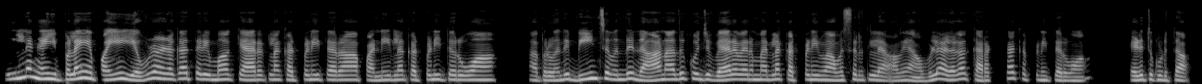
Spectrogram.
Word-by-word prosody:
இல்லைங்க, 310 Hz, -1 st, +4 dB
இப்போலாம் 240 Hz, +6 st, +4 dB
என் 270 Hz, -, 0 dB
பையன் 250 Hz, +5 st, +4 dB
எவ்வளோ 235 Hz, +10 st, 0 dB
அழகா 255 Hz, +1 st, +2 dB
தெரியுமா, 230 Hz, -2 st, +1 dB, 0.2 s
கேரட்லாம் 215 Hz, +1 st, +1 dB
கட் 200 Hz, -2 st, -3 dB
பண்ணி 225 Hz, +1 st, -1 dB
தரான். 215 Hz, 0 st, +1 dB
பன்னீர்லாம் 210 Hz, +3 st, -2 dB
கட் 210 Hz, -3 st, -3 dB
பண்ணி 225 Hz, +1 st, 0 dB
தருவான். 210 Hz, -1 st, +1 dB, 0.4 s
அப்புறம் 190 Hz, 0 st, -2 dB
வந்து 230 Hz, +5 st, 0 dB
பீன்ஸை 275 Hz, +3 st, +3 dB
வந்து 225 Hz, +4 st, +1 dB
நானாவது 230 Hz, +7 st, +2 dB
கொஞ்சம் 230 Hz, -5 st, -1 dB
வேற, 210 Hz, +3 st, +4 dB
வேற 230 Hz, -1 st, 0 dB
மாரிலாம் 220 Hz, +1 st, -2 dB
கட் 200 Hz, -3 st, -2 dB
பண்ணிருவேன் 215 Hz, -3 st, 0 dB
அவசரத்தில. 205 Hz, +1 st, -3 dB
அவன் 185 Hz, +1 st, -3 dB
அவ்வள 185 Hz, +9 st, -2 dB
அழகா 210 Hz, +4 st, 0 dB
கரெக்ட்டா 190 Hz, +9 st, -4 dB
கட் 230 Hz, -1 st, -10 dB
பண்ணி 200 Hz, -1 st, -3 dB
தருவான், 180 Hz, +1 st, -3 dB, 0.5 s
எடுத்துக் 210 Hz, +1 st, -1 dB
குடுத்தா. 190 Hz, -2 st, -2 dB
215 Hz, 180 wpm, -23 LUFS, 200-235 Hz, 0.5 s, இல்லைங்க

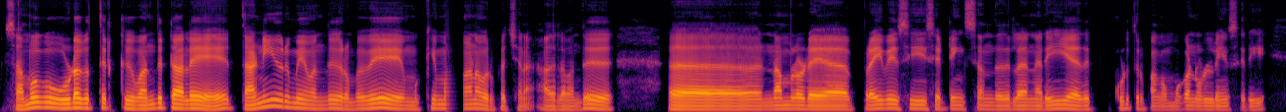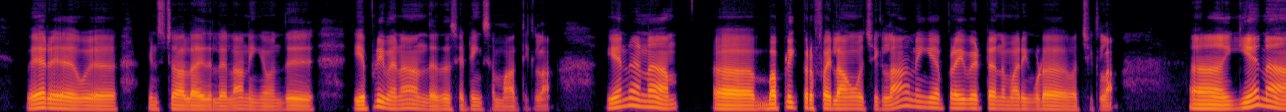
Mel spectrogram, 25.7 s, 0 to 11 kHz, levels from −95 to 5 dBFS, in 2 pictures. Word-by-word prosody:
சமூக 140 Hz, +9 st, +3 dB, 0.2 s
ஊடகத்திற்கு 135 Hz, -1 st, +2 dB
வந்துட்டாலே 125 Hz, 0 st, +4 dB, 0.4 s
தனியுரிமை 150 Hz, +4 st, +1 dB
வந்து 115 Hz, +2 st, -4 dB
ரொம்பவே 115 Hz, +6 st, -1 dB, 0.4 s
முக்கியமான 120 Hz, +4 st, -6 dB
ஒரு 95 Hz, -, -6 dB
பிரச்சன. -, -, -8 dB
அதுல 95 Hz, 0 st, -4 dB
வந்து 90 Hz, +1 st, -2 dB, 0.8 s
ஆ -, -, +5 dB, 1.0 s
நம்மளுடைய 105 Hz, -2 st, +2 dB, 0.4 s
ப்ரைவசி 120 Hz, +1 st, -1 dB, 0.2 s
செட்டிங்ஸ் 110 Hz, -1 st, -6 dB
அந்த 100 Hz, -1 st, -8 dB
இதுல 100 Hz, +1 st, -2 dB
நிறைய 110 Hz, +4 st, -2 dB, 0.5 s
கொடுத்திருப்பாங்க 110 Hz, -6 st, -9 dB
முகநூலையும் 95 Hz, -1 st, -6 dB
சரி, 90 Hz, +1 st, -9 dB, 0.6 s
வேற 140 Hz, +3 st, +5 dB, 1.1 s
Instaல 105 Hz, 0 st, +1 dB
இதுலெல்லாம் 100 Hz, +2 st, -2 dB
நீங்க 95 Hz, 0 st, -6 dB
வந்து 105 Hz, +3 st, -2 dB, 0.7 s
எப்படி 160 Hz, +7 st, 0 dB
வேணா 120 Hz, +2 st, -1 dB
அந்த 100 Hz, -2 st, -3 dB
இத 100 Hz, -1 st, -2 dB
செட்டிங்ஸ் 100 Hz, -1 st, -6 dB
மாத்திக்கலாம். 90 Hz, -2 st, -8 dB, 0.6 s
ஏன்னா 175 Hz, -5 st, +1 dB, 0.6 s
ஆ -, -, +5 dB, 0.5 s
பப்ளிக் 155 Hz, +2 st, +1 dB
ப்ரோஃபைலாவும் 115 Hz, -3 st, +2 dB
வச்சுக்கலாம். 110 Hz, -, -3 dB
நீங்க 150 Hz, -2 st, -2 dB, 0.2 s
பிரைவேட் 130 Hz, -2 st, +1 dB
அந்த 110 Hz, -1 st, -4 dB
மாரி 105 Hz, 0 st, -1 dB
கூட 105 Hz, -, +1 dB, 0.3 s
வச்சுக்கலாம். -, -, -7 dB, 0.8 s
ஆ -, -, +3 dB, 0.6 s
ஏன்னா 195 Hz, -5 st, +2 dB
115 Hz, 105 wpm, -24 LUFS, 100-130 Hz, 1.1 s, ஆ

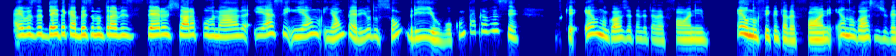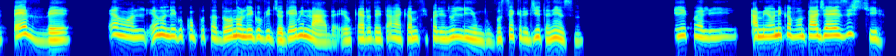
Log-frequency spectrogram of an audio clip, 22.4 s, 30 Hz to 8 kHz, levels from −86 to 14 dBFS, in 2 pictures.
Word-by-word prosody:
aí 245 Hz, -, +1 dB
você 260 Hz, +1 st, 0 dB
deita 265 Hz, +3 st, +5 dB
a -, -, -9 dB
cabeça 255 Hz, 0 st, +2 dB
no 250 Hz, 0 st, +1 dB
travesseiro 250 Hz, +1 st, +2 dB
e -, -, -2 dB
chora 250 Hz, 0 st, +5 dB
por 245 Hz, -3 st, -6 dB
nada. 220 Hz, +3 st, -1 dB
E, 235 Hz, +1 st, -6 dB
assim, 280 Hz, +1 st, 0 dB
e 210 Hz, +1 st, -2 dB
é 225 Hz, -, -1 dB
um 280 Hz, +1 st, -2 dB
e 175 Hz, -, -8 dB
é 190 Hz, -, +2 dB
um 235 Hz, -, -3 dB
período 205 Hz, -, -4 dB
sombrio, 190 Hz, -, -4 dB
vou 140 Hz, +1 st, -12 dB
contar 305 Hz, -, -12 dB
pra 355 Hz, 0 st, -9 dB
você, 345 Hz, -, -6 dB, 0.5 s
porque -, -, -5 dB
eu 280 Hz, +3 st, +1 dB
não 255 Hz, -5 st, +3 dB
gosto 185 Hz, 0 st, 0 dB
de 190 Hz, -, -10 dB
atender 180 Hz, -2 st, -13 dB
telefone, 160 Hz, +1 st, -5 dB, 0.4 s
eu 285 Hz, -1 st, +7 dB
não 230 Hz, -4 st, +7 dB
fico 200 Hz, +1 st, -4 dB
em -, -, -5 dB
telefone, 160 Hz, -1 st, 0 dB
eu 255 Hz, -, -2 dB
não 230 Hz, -2 st, +1 dB
gosto 195 Hz, -1 st, -1 dB
de 175 Hz, -2 st, -14 dB
ver 170 Hz, 0 st, -4 dB
TV, 160 Hz, -, +3 dB, 0.5 s
eu 265 Hz, 0 st, 0 dB
não 220 Hz, -4 st, 0 dB, 0.2 s
eu 240 Hz, -, 0 dB
não 260 Hz, -, +6 dB
ligo 225 Hz, -3 st, +1 dB
o -, -, -11 dB
computador, 195 Hz, -3 st, -3 dB
não 230 Hz, 0 st, +6 dB
ligo 210 Hz, -1 st, +3 dB
o -, -, -4 dB
videogame, 185 Hz, +4 st, +1 dB
nada. 130 Hz, -, +3 dB
Eu 150 Hz, +1 st, -5 dB
quero 170 Hz, +1 st, 0 dB
deitar 165 Hz, -1 st, -5 dB
na 180 Hz, -2 st, -2 dB
cama 170 Hz, +3 st, -2 dB
e -, -, -23 dB
fico 175 Hz, +1 st, -11 dB
ali 175 Hz, -2 st, -2 dB
no 185 Hz, +4 st, -1 dB
limbo. 165 Hz, -9 st, -2 dB
Você 170 Hz, +5 st, -4 dB
acredita 190 Hz, -2 st, -3 dB
nisso? 160 Hz, -6 st, -2 dB, 1.1 s
Fico 235 Hz, +1 st, -2 dB
ali. 205 Hz, +2 st, -5 dB
A 205 Hz, -, +4 dB
minha 215 Hz, 0 st, +2 dB
única 250 Hz, +2 st, +4 dB
vontade 225 Hz, +1 st, +3 dB
é 240 Hz, -, +8 dB
existir. 240 Hz, -, -1 dB
210 Hz, 205 wpm, -24 LUFS, 170-245 Hz, 1.1 s, é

